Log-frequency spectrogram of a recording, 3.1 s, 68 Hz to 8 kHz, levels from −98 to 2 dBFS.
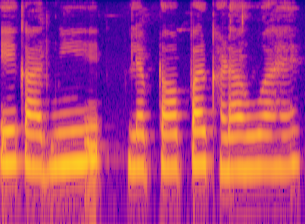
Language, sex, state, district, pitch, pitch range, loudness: Hindi, female, Uttar Pradesh, Lucknow, 235 Hz, 230-250 Hz, -18 LUFS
